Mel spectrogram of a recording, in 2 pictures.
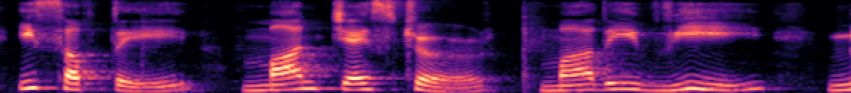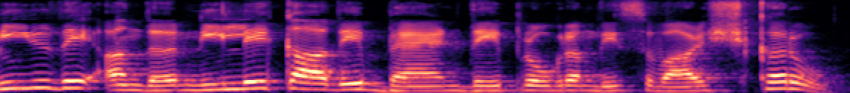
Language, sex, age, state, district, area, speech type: Punjabi, male, 30-45, Punjab, Rupnagar, urban, read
